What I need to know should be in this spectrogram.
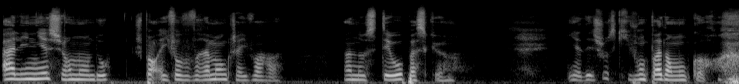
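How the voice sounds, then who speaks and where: Soft-spoken and fairly high-pitched, a woman talks at a moderate pace in a monotone, flat intonation, with long, frequent pauses and big swings in loudness. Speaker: spiritual channeler. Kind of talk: channeling session. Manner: calm, meditative.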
